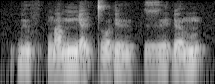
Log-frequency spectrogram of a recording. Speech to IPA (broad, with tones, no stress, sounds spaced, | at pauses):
ɓ ɨ˧ f ə˨˩ k̚ m a˧˥ m ɲ a˨˩ j t̪ o˧˥ ɗ ɨ˧ | ɣ ɨ˧ ɗ ə˧˥ m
